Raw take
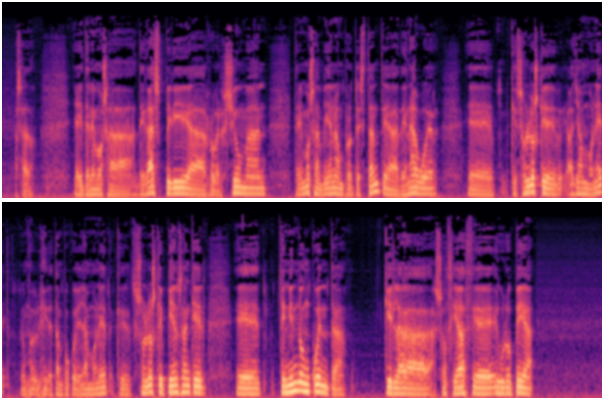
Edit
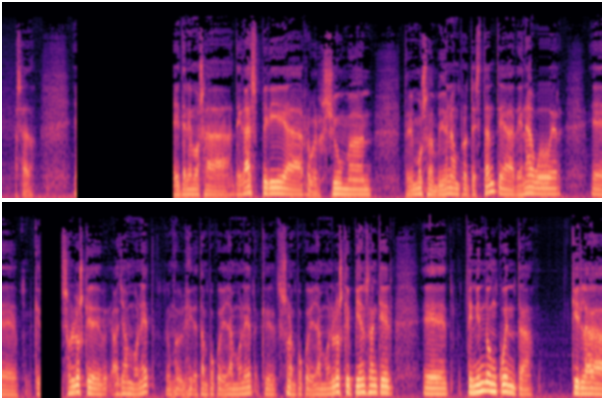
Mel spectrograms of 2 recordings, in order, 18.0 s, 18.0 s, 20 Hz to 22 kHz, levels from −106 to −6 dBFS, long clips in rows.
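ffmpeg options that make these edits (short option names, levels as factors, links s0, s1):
-filter_complex "[0:a]asplit=10[s0][s1][s2][s3][s4][s5][s6][s7][s8][s9];[s0]atrim=end=1.12,asetpts=PTS-STARTPTS,afade=t=out:st=1.116:d=0.004:c=hsin,apad=pad_dur=1.45[s10];[s1]atrim=start=1.12:end=3.174,asetpts=PTS-STARTPTS,afade=t=in:d=0.004:c=hsin[s11];[s2]atrim=start=3.17:end=4.93,asetpts=PTS-STARTPTS,asetrate=37926,aresample=44100,atrim=end_sample=90251,asetpts=PTS-STARTPTS[s12];[s3]atrim=start=4.926:end=6.352[s13];[s4]atrim=start=6.308:end=6.352[s14];[s5]atrim=start=6.308:end=6.352[s15];[s6]atrim=start=6.308:end=7.72,asetpts=PTS-STARTPTS,afade=t=out:st=1.408:d=0.004:c=hsin,apad=pad_dur=0.32[s16];[s7]atrim=start=7.72:end=11.152,asetpts=PTS-STARTPTS,afade=t=in:d=0.004:c=hsin[s17];[s8]atrim=start=9.828:end=10.462[s18];[s9]atrim=start=11.148[s19];[s10][s11]concat=n=2:v=0:a=1[s20];[s20][s12]acrossfade=d=0.004:c1=hsin:c2=hsin[s21];[s21][s13]acrossfade=d=0.004:c1=hsin:c2=hsin[s22];[s22][s14]acrossfade=d=0.004:c1=hsin:c2=hsin[s23];[s23][s15]acrossfade=d=0.004:c1=hsin:c2=hsin[s24];[s16][s17]concat=n=2:v=0:a=1[s25];[s24][s25]acrossfade=d=0.004:c1=hsin:c2=hsin[s26];[s26][s18]acrossfade=d=0.004:c1=hsin:c2=hsin[s27];[s27][s19]acrossfade=d=0.004:c1=hsin:c2=hsin"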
